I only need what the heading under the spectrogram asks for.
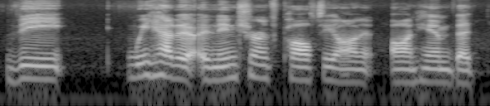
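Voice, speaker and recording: A middle-aged woman dating coach in a casual co-hosted chat, talkative and quick to laugh. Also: deep voice, no room sound. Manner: animated, talkative, laughs easily.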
